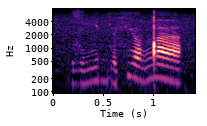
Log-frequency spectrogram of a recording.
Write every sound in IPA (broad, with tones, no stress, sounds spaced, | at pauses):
z iː˩˧ bʲ ʌ˧˩ fʲ ʌː˥˧ ŋ͡ǃ a˥˧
